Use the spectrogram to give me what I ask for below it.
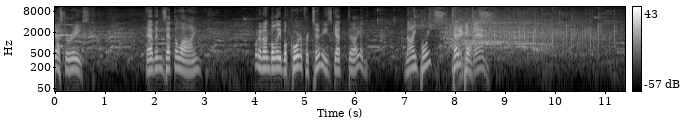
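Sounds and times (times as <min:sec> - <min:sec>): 
speech: 0:00.0 - 0:00.9, 0:01.8 - 0:03.0, 0:04.0 - 0:06.4, 0:07.0 - 0:08.8
shoe squeaks: 0:03.6 - 0:04.1, 0:06.2 - 0:07.8
cheering basketball crowd in a packed gym: 0:07.8 - 0:11.3
clapping: 0:08.8 - 0:11.3.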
